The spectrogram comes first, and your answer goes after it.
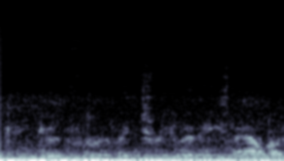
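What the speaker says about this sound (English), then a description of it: "Here we go then, the revs begin to rise." Racing truck engines at Pembrey in the British Truck Racing Championship rev and rumble as a low steady drone beneath loud commentary, building ahead of a restart.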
